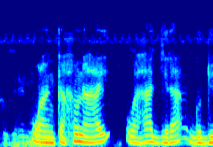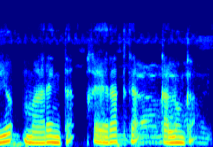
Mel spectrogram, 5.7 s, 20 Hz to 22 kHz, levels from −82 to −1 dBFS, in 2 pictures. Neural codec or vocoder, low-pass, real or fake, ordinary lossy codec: none; 9.9 kHz; real; Opus, 16 kbps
